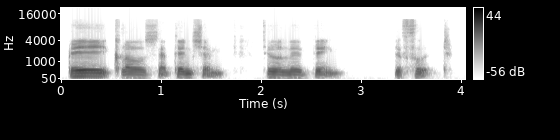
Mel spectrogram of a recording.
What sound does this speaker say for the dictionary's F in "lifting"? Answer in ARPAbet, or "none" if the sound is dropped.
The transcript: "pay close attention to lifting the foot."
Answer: none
